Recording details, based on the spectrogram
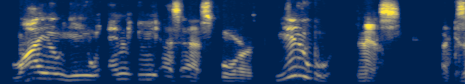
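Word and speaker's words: Youness: It's spelled Y-O-U-N-E-S-S for you-ness, because it's all about you here at Dora May Jewelry.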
